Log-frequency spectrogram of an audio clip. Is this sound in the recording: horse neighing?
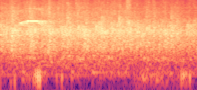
no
